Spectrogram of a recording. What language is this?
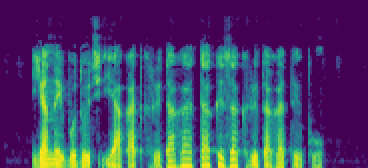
Belarusian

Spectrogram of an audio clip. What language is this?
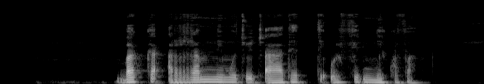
Oromo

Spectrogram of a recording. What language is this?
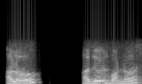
Nepali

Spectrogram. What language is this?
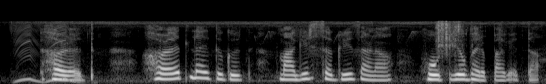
Konkani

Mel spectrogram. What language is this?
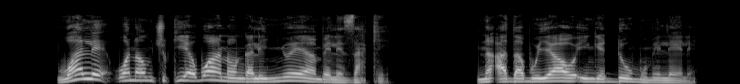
Swahili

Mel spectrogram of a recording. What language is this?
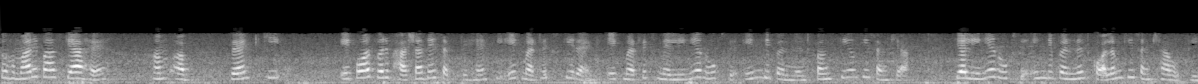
Hindi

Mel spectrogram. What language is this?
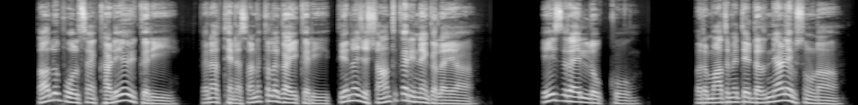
Kangri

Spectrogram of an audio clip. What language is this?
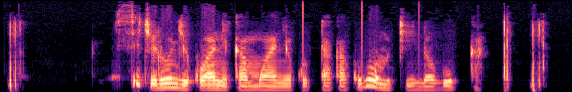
Ganda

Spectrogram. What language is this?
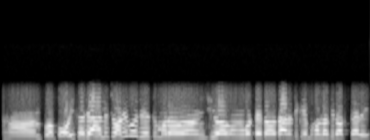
Odia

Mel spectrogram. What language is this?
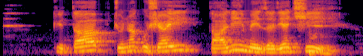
Domaaki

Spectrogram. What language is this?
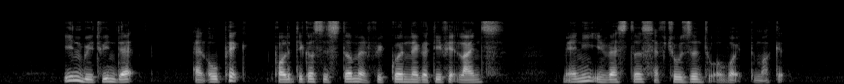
English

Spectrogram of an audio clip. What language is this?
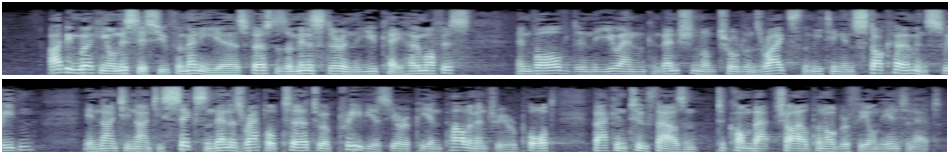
English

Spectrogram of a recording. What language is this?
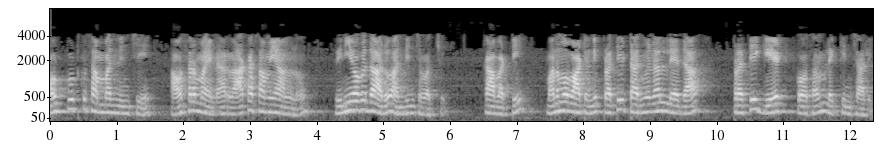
Telugu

